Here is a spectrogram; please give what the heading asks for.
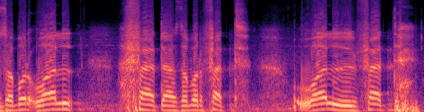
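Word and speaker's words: وَالْفَتْحُ: ওয়াও লাম জবর ওয়াল, ফাতা জবর ফাত, ওয়াল ফাতহ হা পেশ হু, ওয়াল ফাতহু, ওয়াল ফাতহু। যখন ওয়াকফ করব তখন হু হবে না, ওয়াল ফাতহ শুধু হা উচ্চারণ করব।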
